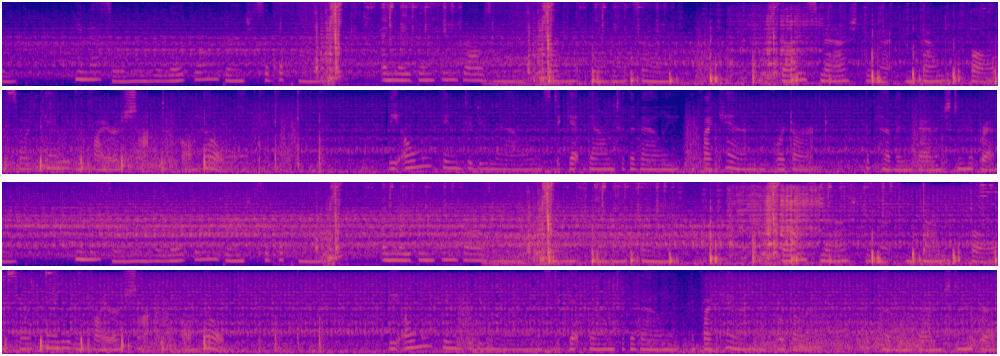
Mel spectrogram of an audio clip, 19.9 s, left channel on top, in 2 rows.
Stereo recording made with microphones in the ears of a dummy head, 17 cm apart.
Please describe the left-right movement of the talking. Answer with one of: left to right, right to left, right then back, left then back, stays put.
stays put.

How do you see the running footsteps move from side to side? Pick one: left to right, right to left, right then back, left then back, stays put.
right to left.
